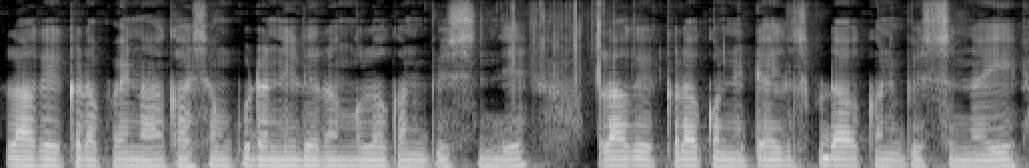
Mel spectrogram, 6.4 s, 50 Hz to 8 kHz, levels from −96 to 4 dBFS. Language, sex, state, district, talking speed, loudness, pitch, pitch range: Telugu, male, Andhra Pradesh, Sri Satya Sai, 130 wpm, -20 LUFS, 110 Hz, 110-115 Hz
